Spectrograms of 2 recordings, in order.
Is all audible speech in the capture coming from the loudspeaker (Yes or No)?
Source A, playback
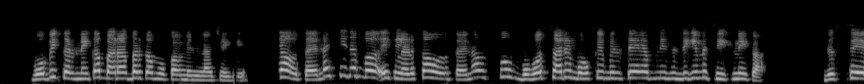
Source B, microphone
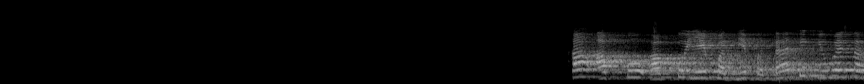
No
